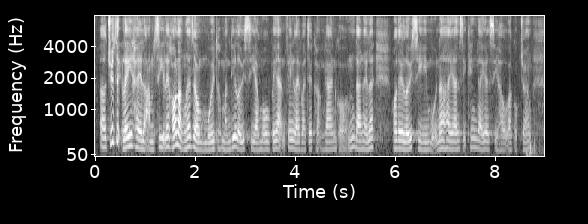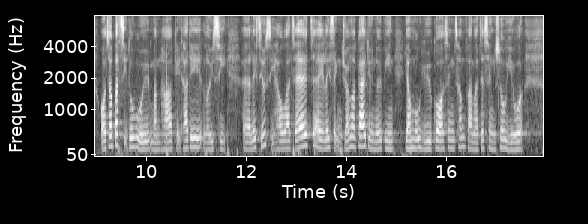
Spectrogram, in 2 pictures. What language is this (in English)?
Cantonese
